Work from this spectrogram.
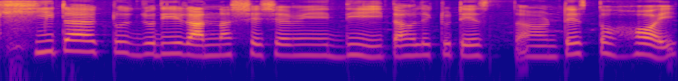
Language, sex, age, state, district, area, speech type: Bengali, female, 18-30, West Bengal, South 24 Parganas, rural, spontaneous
